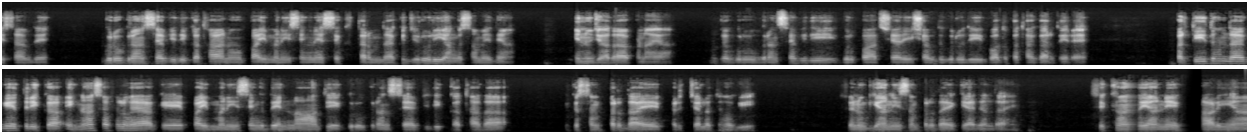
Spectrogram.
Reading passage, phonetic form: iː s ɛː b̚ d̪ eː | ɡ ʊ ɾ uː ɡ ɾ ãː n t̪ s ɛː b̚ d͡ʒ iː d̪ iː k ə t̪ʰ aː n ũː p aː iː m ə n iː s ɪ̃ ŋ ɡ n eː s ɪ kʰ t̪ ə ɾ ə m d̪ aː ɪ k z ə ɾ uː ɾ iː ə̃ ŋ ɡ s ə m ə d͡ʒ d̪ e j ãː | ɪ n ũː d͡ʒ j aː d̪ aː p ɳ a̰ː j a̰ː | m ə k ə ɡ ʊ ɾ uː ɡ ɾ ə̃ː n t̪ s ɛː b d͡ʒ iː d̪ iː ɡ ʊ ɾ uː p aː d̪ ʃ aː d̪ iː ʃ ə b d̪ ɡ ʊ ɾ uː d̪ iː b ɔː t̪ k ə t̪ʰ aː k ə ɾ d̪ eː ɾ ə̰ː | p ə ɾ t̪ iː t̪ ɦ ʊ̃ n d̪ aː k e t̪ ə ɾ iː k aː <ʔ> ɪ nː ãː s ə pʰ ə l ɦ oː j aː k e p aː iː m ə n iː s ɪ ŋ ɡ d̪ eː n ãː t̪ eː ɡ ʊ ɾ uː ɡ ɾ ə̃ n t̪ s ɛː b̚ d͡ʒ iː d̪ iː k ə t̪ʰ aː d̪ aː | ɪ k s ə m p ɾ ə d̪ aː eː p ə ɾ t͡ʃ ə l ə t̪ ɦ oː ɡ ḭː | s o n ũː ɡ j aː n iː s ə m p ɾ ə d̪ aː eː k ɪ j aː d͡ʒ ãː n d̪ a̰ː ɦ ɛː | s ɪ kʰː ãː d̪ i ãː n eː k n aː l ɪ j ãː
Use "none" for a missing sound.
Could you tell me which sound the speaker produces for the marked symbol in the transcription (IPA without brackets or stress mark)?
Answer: ʔ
